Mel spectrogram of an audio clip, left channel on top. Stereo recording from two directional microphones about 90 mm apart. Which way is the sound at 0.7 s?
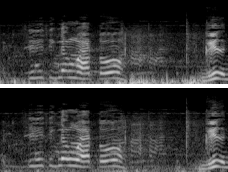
40° right (ahead or behind).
